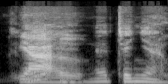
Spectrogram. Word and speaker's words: Netanyahu: Netanyahu. It's 4 syllables, man. Netanyahu. Yeah, think Net 10 and then think of the drink Yahoo.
